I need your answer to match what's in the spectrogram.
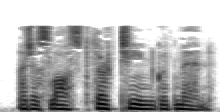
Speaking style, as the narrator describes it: Sturmhahn said quietly

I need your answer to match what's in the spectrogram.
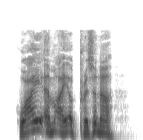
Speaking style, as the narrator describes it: Dana said loudly

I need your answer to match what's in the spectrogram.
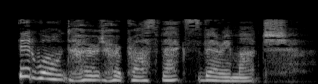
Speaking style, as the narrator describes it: Lady Merrin said with a sigh

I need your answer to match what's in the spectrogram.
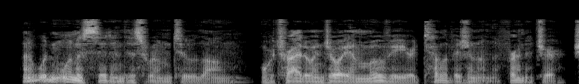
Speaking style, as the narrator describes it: she mumbled

